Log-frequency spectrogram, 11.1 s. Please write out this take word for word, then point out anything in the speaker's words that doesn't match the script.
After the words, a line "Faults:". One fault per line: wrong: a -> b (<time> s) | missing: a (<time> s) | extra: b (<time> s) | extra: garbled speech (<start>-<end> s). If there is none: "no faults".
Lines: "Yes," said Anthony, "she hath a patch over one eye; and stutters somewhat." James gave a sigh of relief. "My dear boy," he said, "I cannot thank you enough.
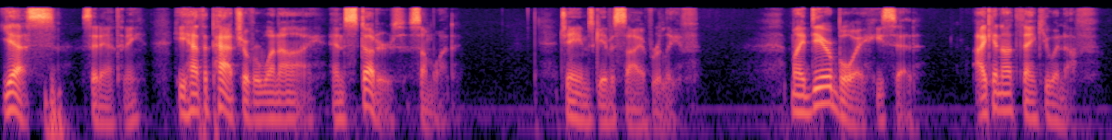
"Yes," said Anthony, "he hath a patch over one eye; and stutters somewhat." James gave a sigh of relief. "My dear boy," he said, "I cannot thank you enough.
Faults:
wrong: she -> he (1.7 s)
